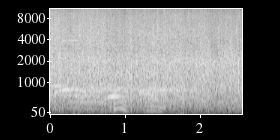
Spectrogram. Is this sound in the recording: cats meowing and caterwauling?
no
